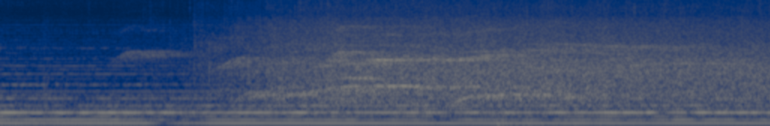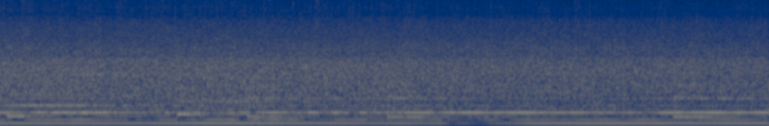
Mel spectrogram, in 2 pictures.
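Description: A band holding long low notes that shift pitch a few times, while audience applause with some cheers breaks out about two seconds in and carries on.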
